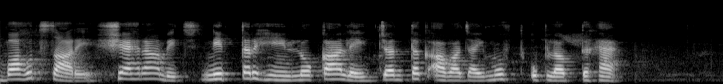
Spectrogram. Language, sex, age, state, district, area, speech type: Punjabi, female, 30-45, Punjab, Pathankot, rural, read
